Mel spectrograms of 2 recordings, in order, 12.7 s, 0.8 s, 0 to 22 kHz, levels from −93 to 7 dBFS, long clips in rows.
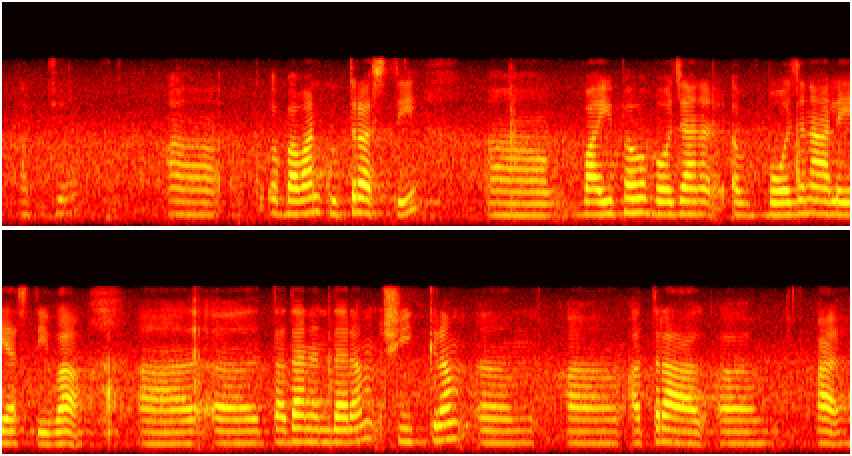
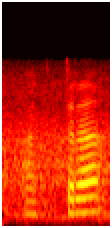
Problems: constant background noise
